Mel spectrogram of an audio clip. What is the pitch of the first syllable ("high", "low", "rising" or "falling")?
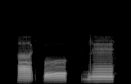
low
